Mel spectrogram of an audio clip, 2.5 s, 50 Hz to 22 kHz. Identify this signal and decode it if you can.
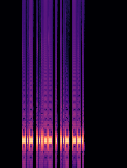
Morse code, heard as a keyed tone, about 48 wpm, 700 Hz. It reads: K3EUG
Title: USA Call Signs - 5 Characters - 6x Character Spacing - 50wpm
